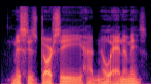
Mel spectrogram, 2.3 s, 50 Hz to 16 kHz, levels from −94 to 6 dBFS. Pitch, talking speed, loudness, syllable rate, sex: 90 Hz, 130 wpm, -18 LUFS, 4.3 syllables/s, male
